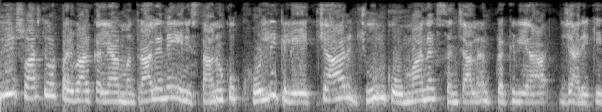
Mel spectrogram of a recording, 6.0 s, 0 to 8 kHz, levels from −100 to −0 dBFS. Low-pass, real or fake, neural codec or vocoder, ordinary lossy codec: 7.2 kHz; fake; vocoder, 44.1 kHz, 128 mel bands, Pupu-Vocoder; none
